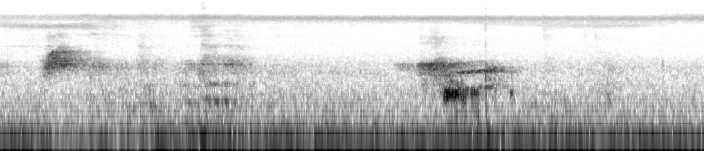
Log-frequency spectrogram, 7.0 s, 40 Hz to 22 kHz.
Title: Sun Conure parrot snoring while sleeping | JC118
